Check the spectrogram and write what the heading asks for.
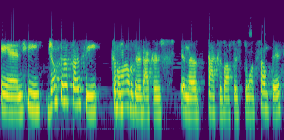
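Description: A woman calling into a live show, telling a story in a halting, laughing way. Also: fairly low pitch, narrow, tinny audio, over music. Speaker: caller. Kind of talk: casual phone chat.

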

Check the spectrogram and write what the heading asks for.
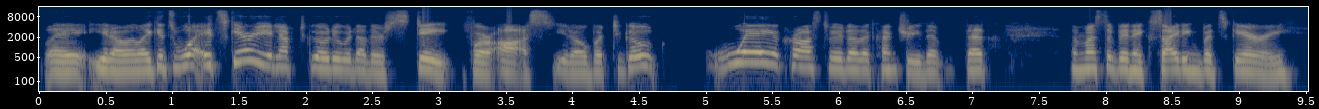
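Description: A woman's voice: mid-range voice, animated, fairly quick, a bit bright, dry recording. A woman hosting a podcast, chatting in an upbeat, casual way with fillers and restarts. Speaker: podcast host. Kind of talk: casual interview chat.

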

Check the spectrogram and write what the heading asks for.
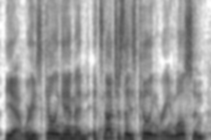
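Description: Higher-voiced young man musing on films. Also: a little fast, a little mellow. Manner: thoughtful, long winding sentences with many fillers. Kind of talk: casual film discussion.

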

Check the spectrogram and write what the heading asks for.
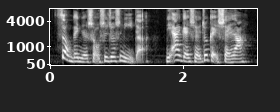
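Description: A woman voicing a cruel, scheming first wife who flips between false sweetness and sharp scolding in a storybook tale. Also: medium pitch, animated, quick pace, pitched below the performer's own voice, natural voice. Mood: falsely sweet. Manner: sly, scolding, two-faced. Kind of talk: storybook reading.

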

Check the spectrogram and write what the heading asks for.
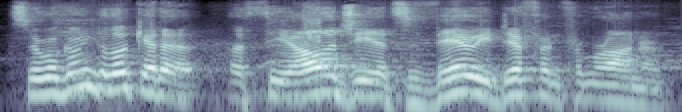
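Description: A man with a high-pitched voice lectures to an evening audience on theology. His voice is going hoarse, and he keeps clearing his throat. He works through his points by restating key phrases and checking in with "see?". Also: lively intonation, fast talker, a little hiss or hum.

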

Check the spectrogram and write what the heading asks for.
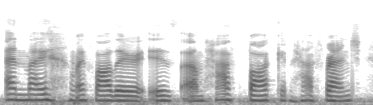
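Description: A woman from El Salvador, a guest in a casual chat, talking hesitantly with many pauses. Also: mid-range voice, level tone, creaky, darkish tone, a little hiss or hum.

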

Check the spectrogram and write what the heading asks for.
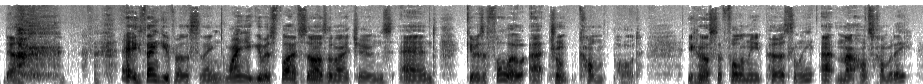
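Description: A man's voice: medium pitch, very animated, brisk, dry recording. Hungover man rambling on a podcast, dry sound. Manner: hesitant, rambling, self-deprecating. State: hungover, sleepy. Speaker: podcast host. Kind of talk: casual podcast chat.

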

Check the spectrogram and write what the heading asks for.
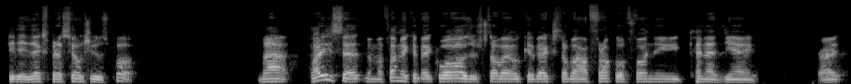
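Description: A man's voice: mid-range voice, no room sound. A man in his thirties from Baie Sainte-Marie with an Acadian French accent, chatting as a musician guest and mixing English words into his French. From Baie Sainte-Marie, Nova Scotia. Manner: mixes English words into French, lively storytelling. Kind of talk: casual interview chat.

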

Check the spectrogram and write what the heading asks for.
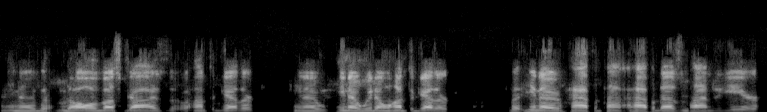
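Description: A man's voice: on the low side, dry recording, dull audio. A man telling stories casually in a folksy, rambling way as an interview guest. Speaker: interview guest, raccoon hunter. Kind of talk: casual storytelling.

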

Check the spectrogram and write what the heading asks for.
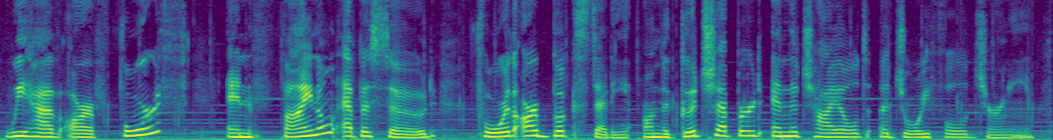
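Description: A woman hosting a faith podcast, speaking in an enthusiastic, encouraging way as she introduces and interviews a guest. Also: mid-range voice. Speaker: podcast host.

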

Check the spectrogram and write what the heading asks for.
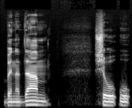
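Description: A podcast co-host thinks aloud in loose, rambling sentences, circling back as he goes. His voice sits low. The sound is dry and close. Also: little pitch movement, smooth, no echo. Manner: musing, loose rambling explanations. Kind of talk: casual chat.

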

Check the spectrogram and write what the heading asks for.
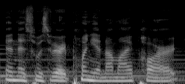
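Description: A middle-aged woman, a therapist, telling a personal story in an interview in a reflective, halting way. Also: on the low side, steady tone, creaky, over music.

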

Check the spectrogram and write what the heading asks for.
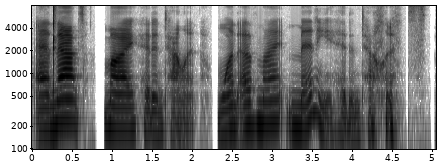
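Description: A woman's voice: on the low side, sharp tone. A woman in her thirties hosting a casual commentary, chatty and sarcastic. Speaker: podcast host recapping a true-crime show.

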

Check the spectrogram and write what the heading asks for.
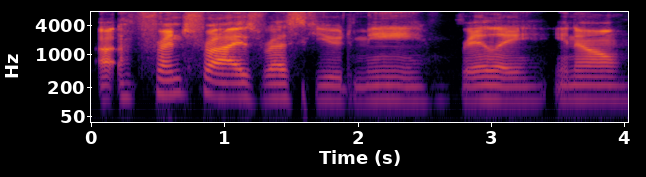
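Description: A man playing an excitable, sleazy male manager of cat videos, talking in gushing baby talk and giggles in an improvised comedy bit. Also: fairly low pitch, slow pace, smooth, dry recording, exaggerated voice. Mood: scheming. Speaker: guest. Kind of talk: improvised comedy role-play.

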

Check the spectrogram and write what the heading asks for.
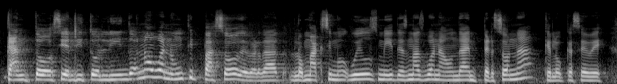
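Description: A young adult Mexican woman, a podcast guest, telling a story in a chatty, animated way. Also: mid-range voice, brisk. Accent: Mexican Spanish. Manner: chatty, animated, acts out quoted voices.

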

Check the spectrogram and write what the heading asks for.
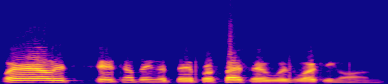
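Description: An actor playing a blunt, stubborn police commissioner in a 1940s radio drama, emphatic and matter-of-fact. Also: male voice, mid-range voice, animated, fairly quick, dry recording, highs cut off, lightly acted. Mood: brusque. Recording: dry vintage radio recording.

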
